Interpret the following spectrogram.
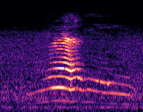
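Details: Domestic female cat, described as feisty and giving playful love bites when petted indoors, gives one drawn-out meow that rises then falls slowly, clear harmonic tone lasting about a second, with a woman's voice talking to her just before and after.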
